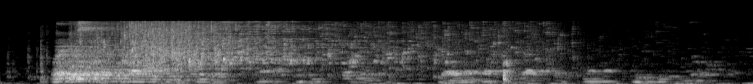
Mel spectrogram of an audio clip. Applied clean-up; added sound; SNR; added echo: classical method WPE with log-MMSE.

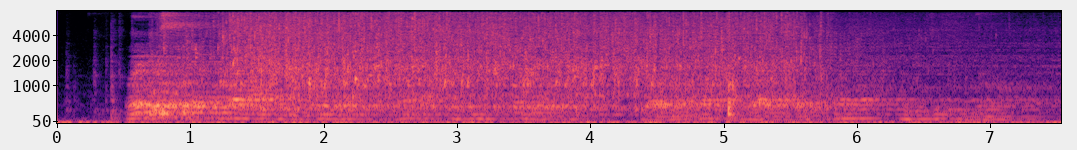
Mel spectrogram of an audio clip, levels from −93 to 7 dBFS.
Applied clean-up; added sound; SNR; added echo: none; Toilet flush; -1 dB; reverberation time 1.9 s.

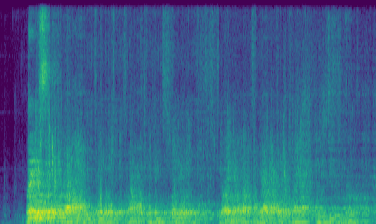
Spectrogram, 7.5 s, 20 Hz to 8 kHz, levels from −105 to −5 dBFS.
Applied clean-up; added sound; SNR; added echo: neural separator model SepFormer DNS4.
